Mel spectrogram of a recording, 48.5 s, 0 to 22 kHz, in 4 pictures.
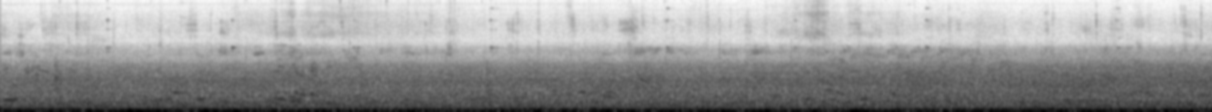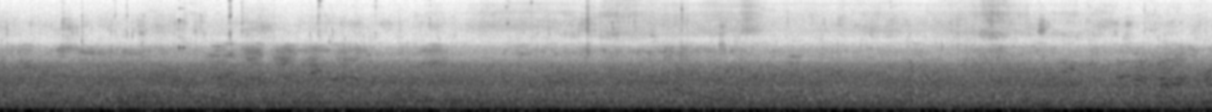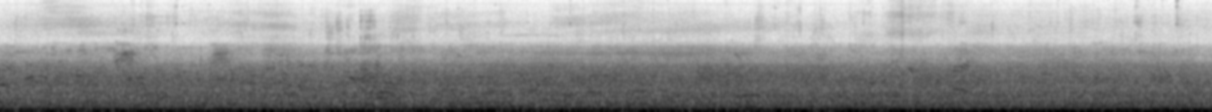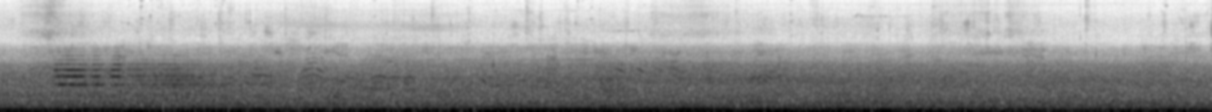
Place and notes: The the Bund History Museum, Huangpu District - In the square
Many tourists in the square, Traffic Sound, Street with moving pedestrians, Ships traveling through, Binaural recording, Zoom H6+ Soundman OKM II
Huangpu, Shanghai, China, 25 November 2013, 13:50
